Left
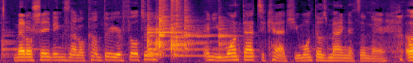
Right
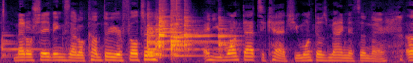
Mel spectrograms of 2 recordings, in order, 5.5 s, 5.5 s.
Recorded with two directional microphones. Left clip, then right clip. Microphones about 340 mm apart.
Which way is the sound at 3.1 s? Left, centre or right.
Centre.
